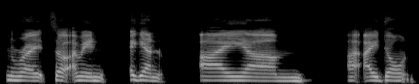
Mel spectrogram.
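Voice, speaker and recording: A woman with a fairly low voice talks as a podcast co-host, in a dry, close recording. Her delivery is conversational and emphatic, speculating out loud and leaning on "like" as she goes. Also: little pitch movement, slow, clean tone, no echo. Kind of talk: casual true crime discussion.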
